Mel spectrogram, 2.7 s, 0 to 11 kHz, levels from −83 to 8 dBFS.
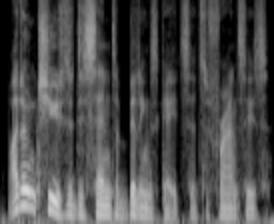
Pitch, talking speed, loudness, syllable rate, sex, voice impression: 100 Hz, 220 wpm, -20 LUFS, 6.3 syllables/s, male, masculine, adult-like, tensed, powerful, hard, clear, fluent, cool, intellectual, wild, lively, slightly strict, sharp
